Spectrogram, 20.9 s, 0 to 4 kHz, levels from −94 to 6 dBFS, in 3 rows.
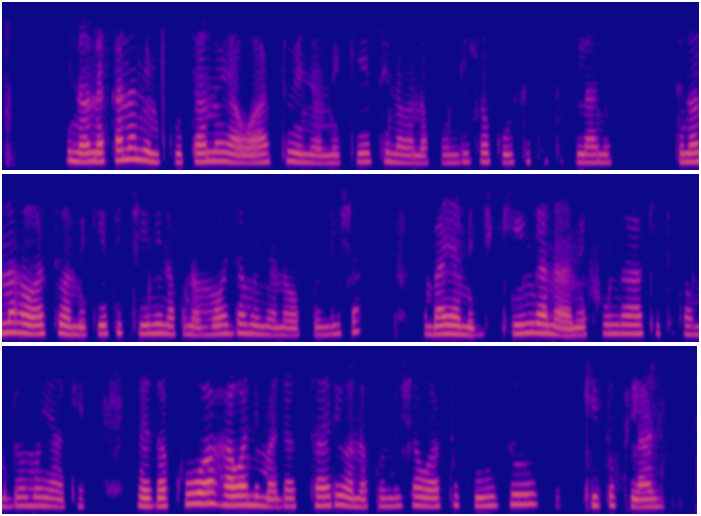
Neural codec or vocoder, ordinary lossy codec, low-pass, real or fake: none; MP3, 24 kbps; 3.6 kHz; real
